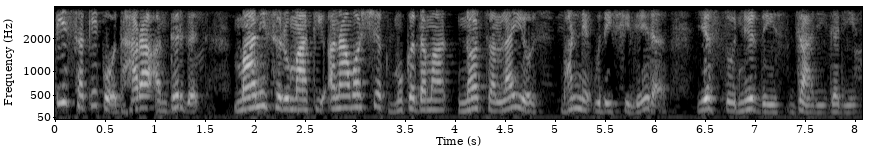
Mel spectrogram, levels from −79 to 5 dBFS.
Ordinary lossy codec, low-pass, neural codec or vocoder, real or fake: Opus, 32 kbps; 3.6 kHz; none; real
